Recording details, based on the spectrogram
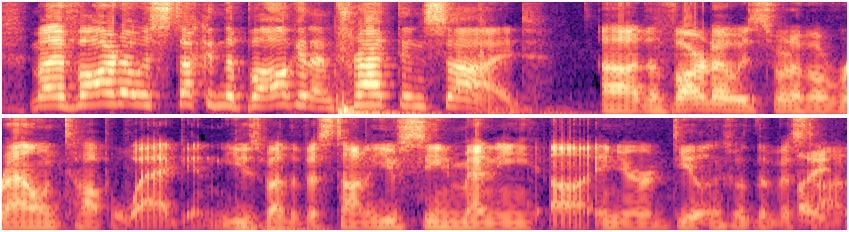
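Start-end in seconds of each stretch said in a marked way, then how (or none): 0.2-2.7 very high, panicked, frantic calling voice. Voicing a trapped character calling out from a stuck wagon: frantic calling for help. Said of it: "a frantic voice calls from within".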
